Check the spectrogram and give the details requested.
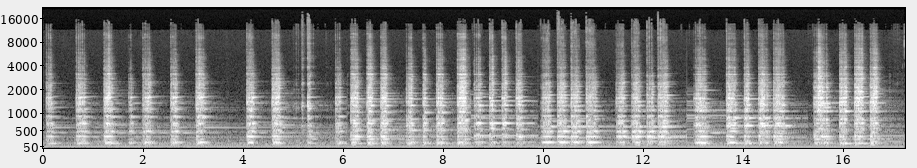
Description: archet grince, harpe; touchers de la harpe

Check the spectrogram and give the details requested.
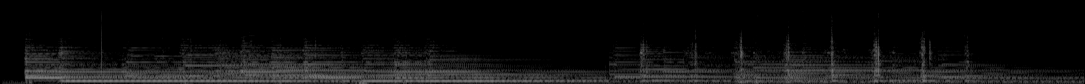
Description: chiffon, touchers de la harpe

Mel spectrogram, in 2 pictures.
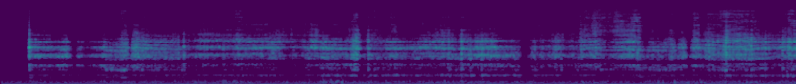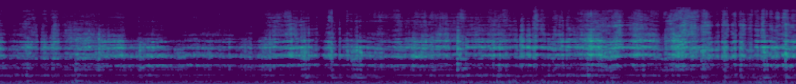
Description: baguet table, touchers de la harpe chinoise

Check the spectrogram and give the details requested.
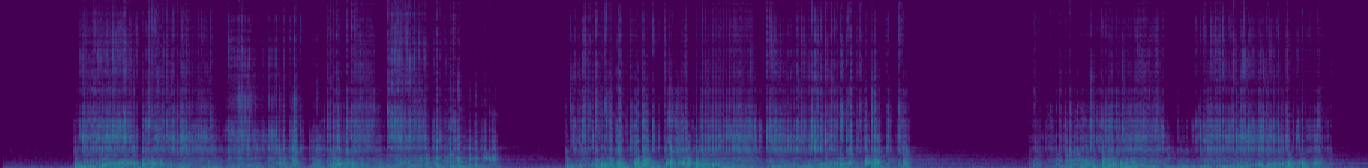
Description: peigne, harpe

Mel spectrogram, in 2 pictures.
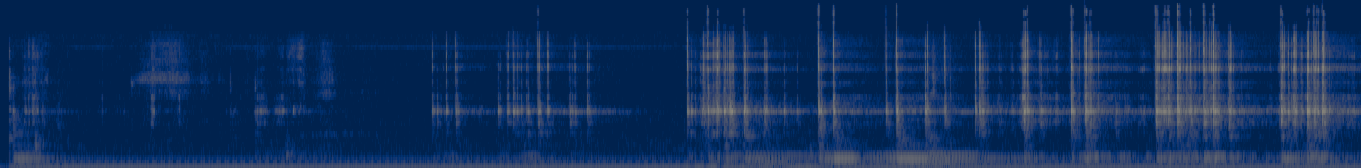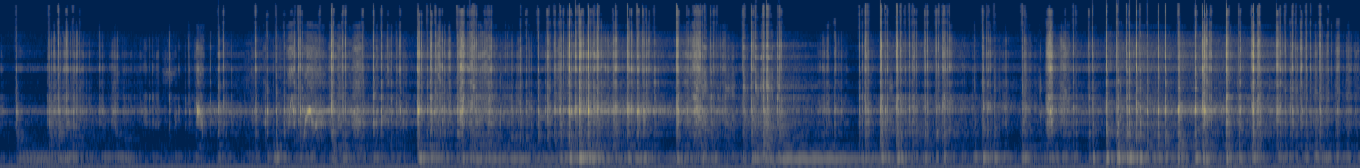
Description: harpe acousma sur lololoillieu et cloches

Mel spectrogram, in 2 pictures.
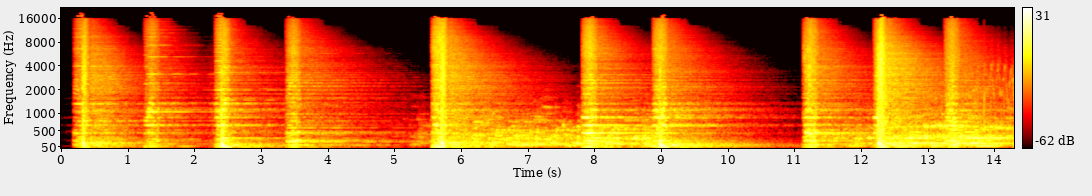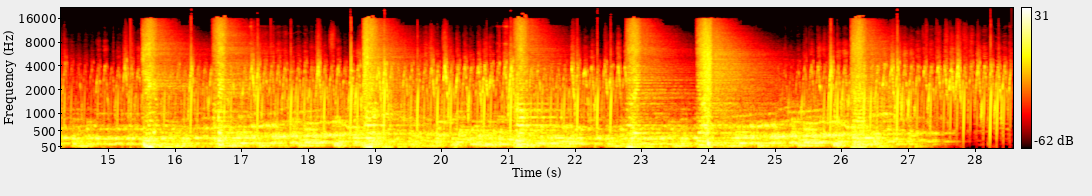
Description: pulse

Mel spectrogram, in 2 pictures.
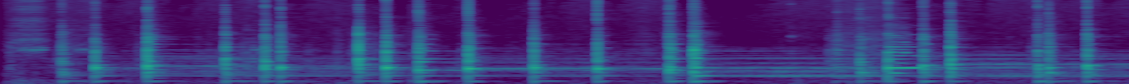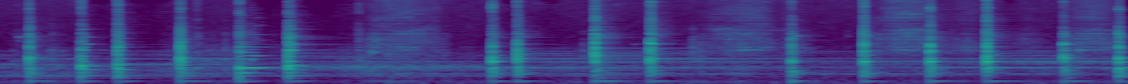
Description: gouttes, harpe

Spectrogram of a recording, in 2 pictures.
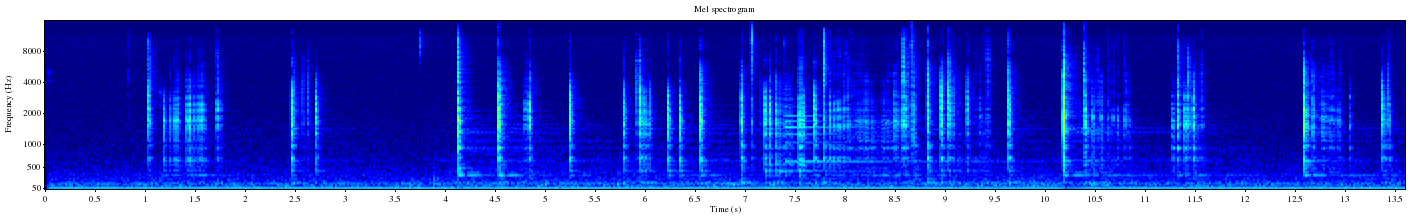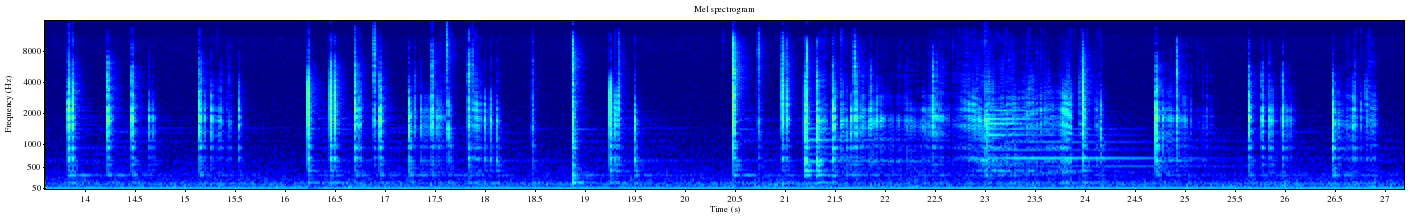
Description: crin, harpe

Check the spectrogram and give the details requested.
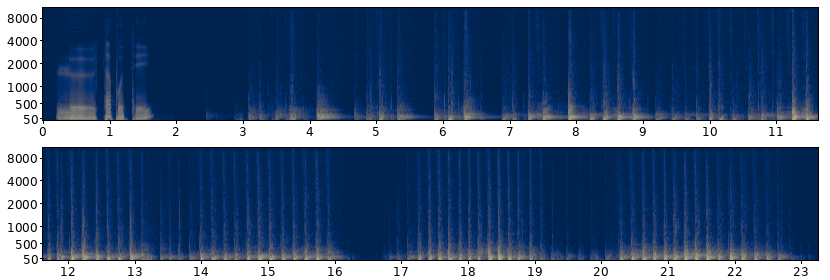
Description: tapote

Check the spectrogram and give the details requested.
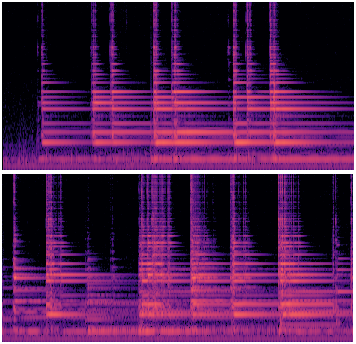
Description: pince, harpe

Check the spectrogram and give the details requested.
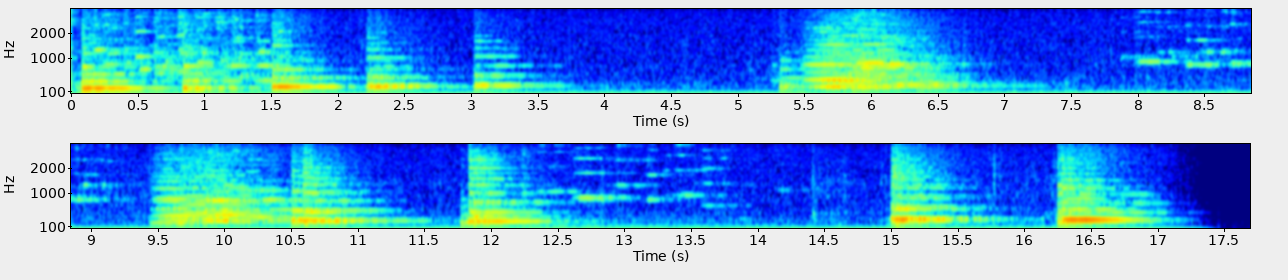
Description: sextuor

